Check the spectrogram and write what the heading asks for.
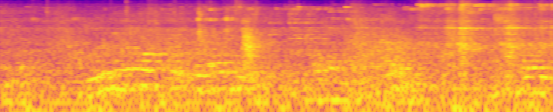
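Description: Cattle-barn background noise: indistinct voices with a few sharp clinks or knocks, such as the neck chains of tethered cattle.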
